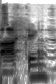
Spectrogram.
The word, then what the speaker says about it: balking: Don't pronounce the L. Anyways, Balking?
